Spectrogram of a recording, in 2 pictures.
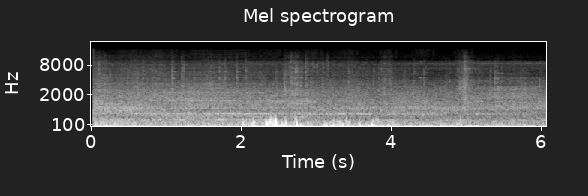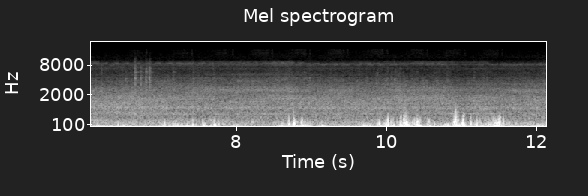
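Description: Wind buffeting the microphone in irregular low gusts, heavier in the second half. A faint steady tone sounds in the first three seconds.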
